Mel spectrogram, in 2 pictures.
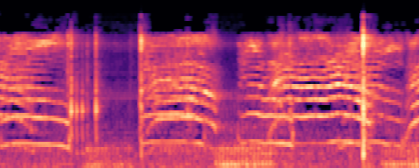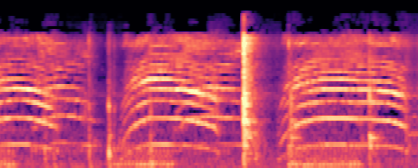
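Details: Indoor cat asking for food because it is hungry, meowing insistently: about seven loud, harmonic meows in quick succession, each arching up then down, broken by occasional sharp taps and clicks.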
